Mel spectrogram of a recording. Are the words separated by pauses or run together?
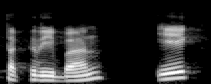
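separated. Each word is finished before a short pause. The speaker calls it right. "इस तरह से पढ़ते हैं"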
